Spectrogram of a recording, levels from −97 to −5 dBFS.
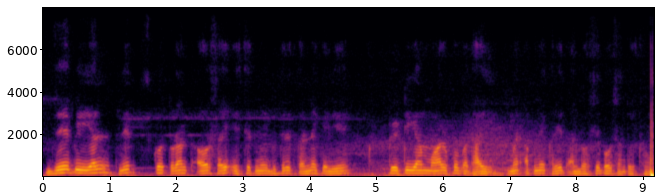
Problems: background sounds at intervals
